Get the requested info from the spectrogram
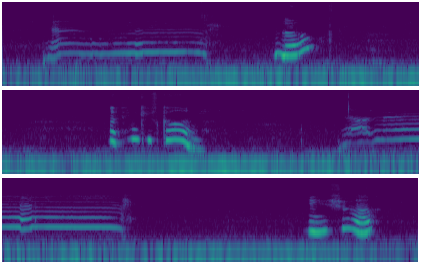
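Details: Domestic cat indoors in the morning, upset at another cat in its garden: long wavering yowls with a steady tone, broken by short rising chirps and squeaky bursts, over a low room hum.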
